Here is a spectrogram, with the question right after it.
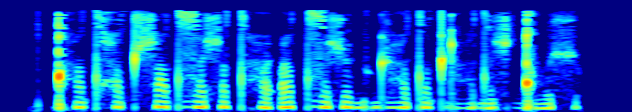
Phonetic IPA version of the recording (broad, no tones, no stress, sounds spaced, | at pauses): ǃʰ a tˤ ħ e tˤ ʃ ɵ tˤ zˤ i ʃ ɨ tˤ h e ʔ i tˤ zˤ ɨ ʃ ʉ ɡ ʉ ɖʱ ɵ tˤ ɐ tˤ ɖʱ ɵ dˤ a ʃ ɡ͡ǃ o ʃ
